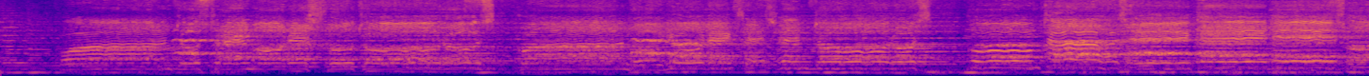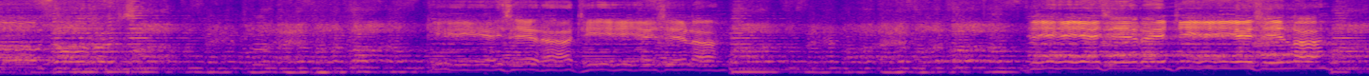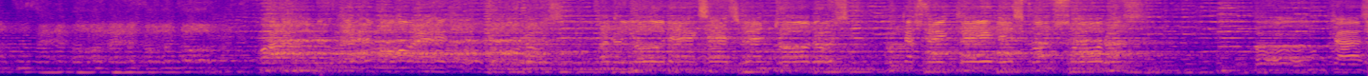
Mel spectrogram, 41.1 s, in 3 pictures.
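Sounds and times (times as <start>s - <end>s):
alto voice singing: 0.0s - 41.0s.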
